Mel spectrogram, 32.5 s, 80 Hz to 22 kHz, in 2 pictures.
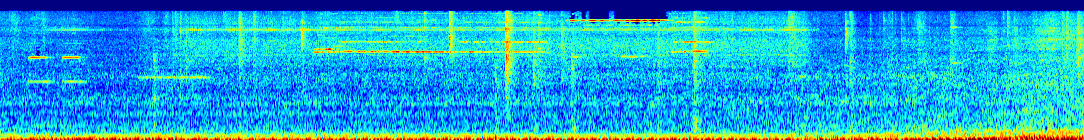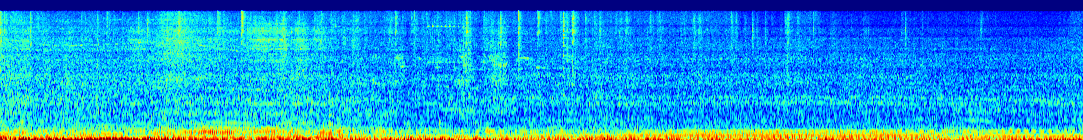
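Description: Diesel engine of an ADL Enviro 400 double-decker bus heard from inside the passenger saloon: idling steadily at a stop, then about twelve seconds in the bus pulls away and the engine note rises and grows louder as it accelerates, settling to a steadier run near the end.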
